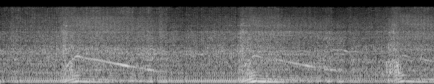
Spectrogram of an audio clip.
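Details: Suzuki GSXR 600 K6: thin whine rising and falling with throttle blips; persists after replacing the starter clutch and then the cam chain and tensioner, source still unidentified.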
